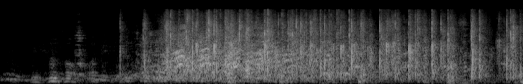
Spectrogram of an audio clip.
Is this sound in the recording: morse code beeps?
no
